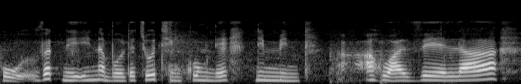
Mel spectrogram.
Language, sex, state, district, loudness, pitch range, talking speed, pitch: Mizo, female, Mizoram, Aizawl, -17 LUFS, 185-210 Hz, 170 wpm, 190 Hz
